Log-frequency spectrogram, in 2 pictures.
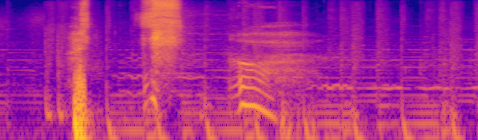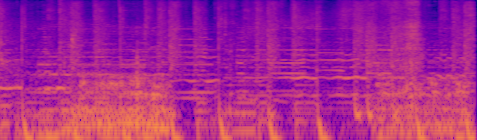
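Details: Two sharp, explosive sneezes followed by a brief voiced sound over background music.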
